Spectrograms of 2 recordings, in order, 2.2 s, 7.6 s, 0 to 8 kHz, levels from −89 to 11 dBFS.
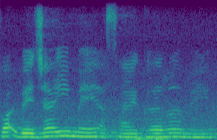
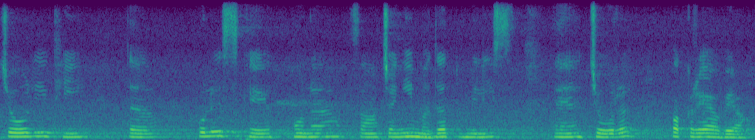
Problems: constant background noise, echo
